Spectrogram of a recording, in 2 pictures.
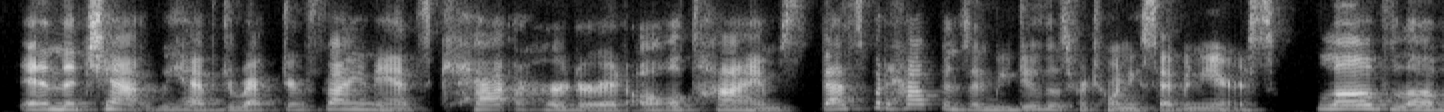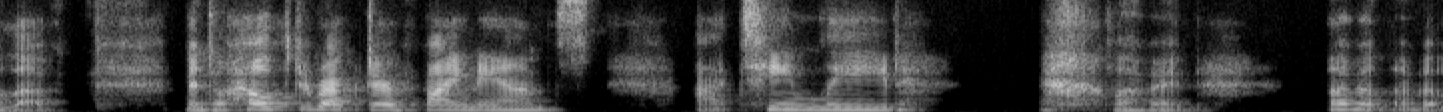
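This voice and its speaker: A woman's voice: on the low side, a bit bright. A woman hosting a live webinar, enthusiastically reading out chat responses. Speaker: webinar facilitator.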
